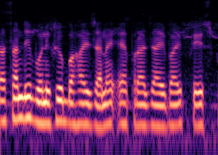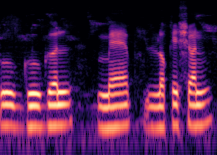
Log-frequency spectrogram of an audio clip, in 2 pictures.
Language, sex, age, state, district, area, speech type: Bodo, male, 18-30, Assam, Baksa, rural, spontaneous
